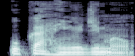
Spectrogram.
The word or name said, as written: carrinho de mao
